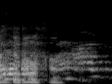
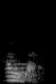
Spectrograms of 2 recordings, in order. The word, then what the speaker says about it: הלכה: With hey. But it's silent, isn't it? It's halacha. What do you mean silent? So pronounced, it's, you don't hear it. Hey. Hey. It's lightly, like H. Halacha.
